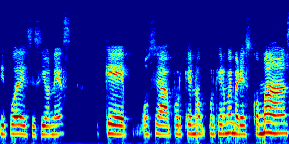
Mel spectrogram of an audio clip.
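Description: Dry and close with no echo, a woman's medium-pitched voice comes at a moderate pace in a monotone, flat intonation. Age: 30s. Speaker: podcaster. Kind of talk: casual chat.

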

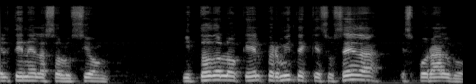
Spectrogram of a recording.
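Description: A man speaks at a moderate pace with a high pitch. His pitch variation is ordinary. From Honduras, Talanga (Francisco Morazán). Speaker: poet and writer. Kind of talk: interview.

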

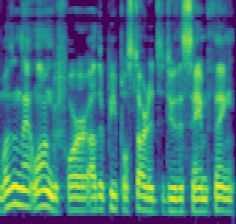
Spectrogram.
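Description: A man with an American accent and an unremarkable speaking voice, at a moderate pace. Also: very clean recording, silent background. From San Francisco Bay Area, California. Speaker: musician and music website owner. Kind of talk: casual interview.

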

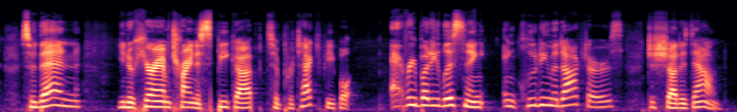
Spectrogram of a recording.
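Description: A woman with an ordinary speaking voice talks at a fairly quick pace and medium pitch, with lively intonation. The very clean recording has a silent background and a dry, close sound with no echo. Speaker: doctor and nutrition expert. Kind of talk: casual chat. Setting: studio.

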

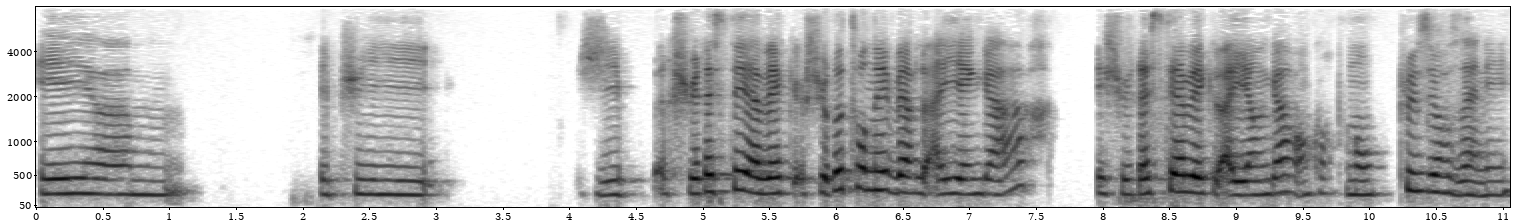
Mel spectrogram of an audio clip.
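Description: A woman's fairly high voice in a German accent, with fairly even intonation, a very slow pace and long, frequent pauses. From Germany, partly France from age 14. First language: German (speaking French). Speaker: yoga teacher. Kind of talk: casual chat. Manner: halting, repeats words.

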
